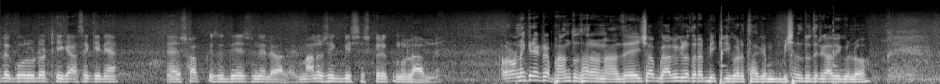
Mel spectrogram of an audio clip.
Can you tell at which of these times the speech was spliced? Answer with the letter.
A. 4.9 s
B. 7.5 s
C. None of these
C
